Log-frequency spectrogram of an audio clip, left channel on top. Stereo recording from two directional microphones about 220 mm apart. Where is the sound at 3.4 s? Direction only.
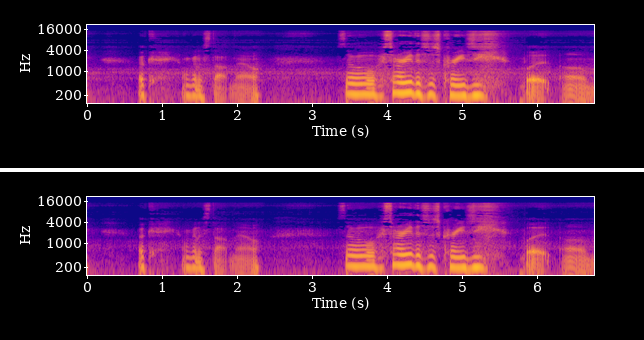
15° right (ahead or behind).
